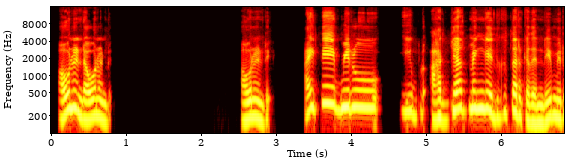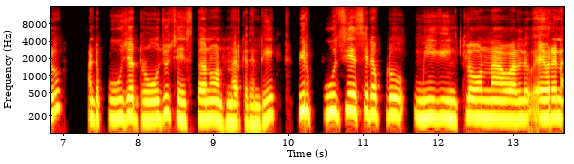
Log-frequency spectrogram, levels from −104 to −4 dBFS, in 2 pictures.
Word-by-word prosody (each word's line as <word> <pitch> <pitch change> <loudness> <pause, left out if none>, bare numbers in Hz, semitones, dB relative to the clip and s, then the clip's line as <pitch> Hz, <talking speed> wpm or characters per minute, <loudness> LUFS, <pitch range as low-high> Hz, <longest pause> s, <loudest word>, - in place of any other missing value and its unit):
అవునండి. 235 -1 +3
అవునండి. 180 -4 -1 1.8
అవునండి. 180 -1 0 0.5
అయితే 275 +5 +1 0.2
మీరు 285 0 +4 0.7
ఇప్పుడు 230 +2 -9 0.2
ఆధ్యాత్మికంగా 265 +8 +2
ఎదుగుతారు 210 +3 0
కదండీ 155 +1 0
మీరు. 210 +4 0 0.4
అంటే 190 +2 -1
పూజ 185 +1 -1 0.3
రోజూ 180 +4 +1
చేస్తాను 180 +1 0
అంటున్నారు 160 -1 -2
కదండీ. 150 +4 -3 0.4
మీరు 240 0 +5 0.2
పూజ 230 +2 +2
చేసేటప్పుడు 220 -3 +2 0.4
మీ 190 +1 +2 0.3
ఇంట్లో 195 +3 -1
ఉన్న 190 0 0 0.2
వాళ్ళు 185 0 +1 0.2
ఎవరైనా 195 0 +4
195 Hz, 105 wpm, -22 LUFS, 180-230 Hz, 1.8 s, మీరు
